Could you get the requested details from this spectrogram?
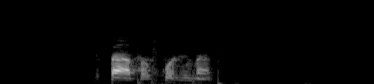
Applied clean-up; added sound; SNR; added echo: neural mask model DeepFilterNet 3.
